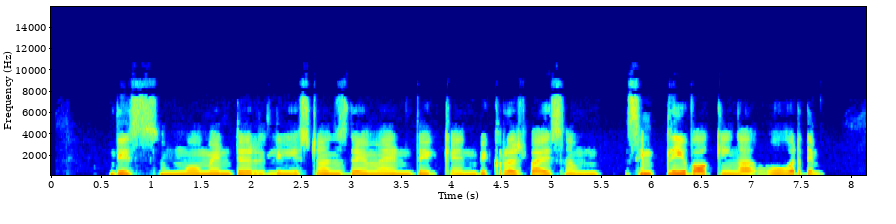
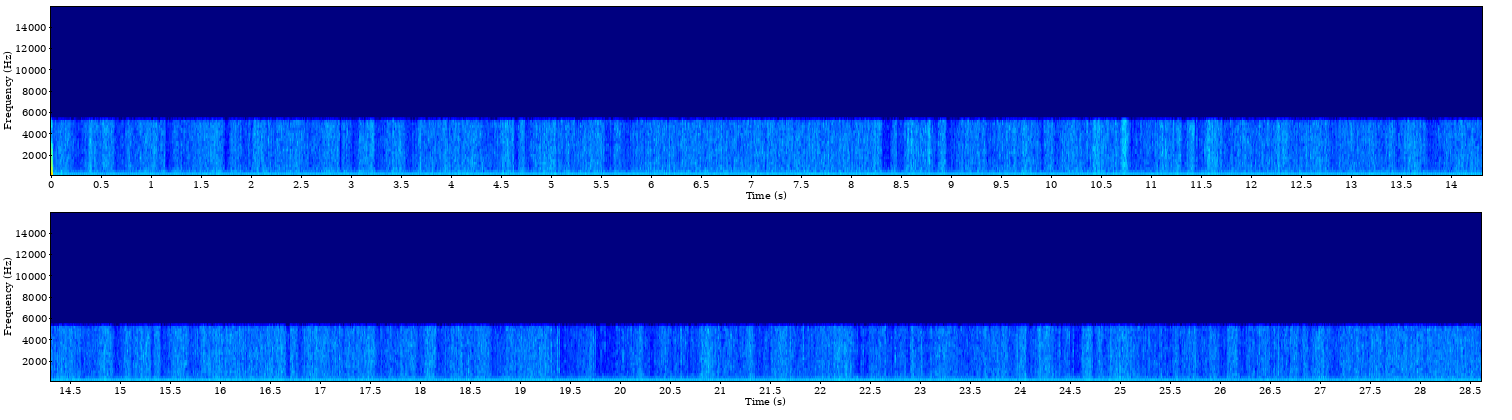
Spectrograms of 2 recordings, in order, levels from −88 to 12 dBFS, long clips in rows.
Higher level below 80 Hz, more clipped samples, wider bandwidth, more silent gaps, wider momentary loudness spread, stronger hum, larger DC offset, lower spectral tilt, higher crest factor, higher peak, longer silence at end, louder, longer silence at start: about the same, -56 dBFS vs -56 dBFS; neither; first, 9.4 kHz vs 5.4 kHz; neither; first, 8 LU vs 2 LU; second, none vs 50 Hz at -55 dBFS; second, under 0.1% vs 0.3%; first, -5.5 dB/octave vs -2 dB/octave; second, 16 dB vs 40 dB; first, -2 dBFS vs -8 dBFS; first, 0.45 s vs 0 s; first, -19 LUFS vs -50 LUFS; first, 0.6 s vs 0 s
